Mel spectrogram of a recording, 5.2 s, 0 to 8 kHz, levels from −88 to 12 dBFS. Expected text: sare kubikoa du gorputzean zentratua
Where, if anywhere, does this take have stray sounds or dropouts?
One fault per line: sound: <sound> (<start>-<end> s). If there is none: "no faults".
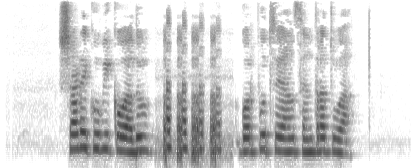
sound: laugh (2.0-2.8 s)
